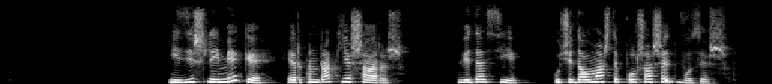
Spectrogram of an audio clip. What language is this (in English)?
Mari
